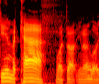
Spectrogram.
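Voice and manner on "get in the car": put-on Boston accent, higher and louder. Describing american accents to a friend, say it in a boston accent. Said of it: "the Boston's one like".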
